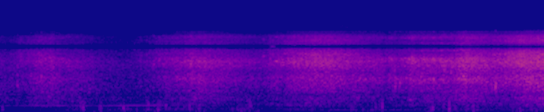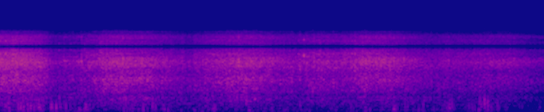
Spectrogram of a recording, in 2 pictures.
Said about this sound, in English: I just sat on a dock in the harbor in Vancouver. And then I played these waves for you and said, like this? And that was perfect.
